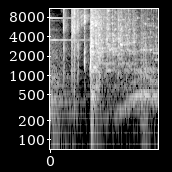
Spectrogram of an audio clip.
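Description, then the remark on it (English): A dropped vase hits the floor and shatters with a sharp crash, followed by a bright, ringing scatter of glassy shards tinkling and settling for over a second. “Yeah, so he drops it again, and then he goes, "Aah!”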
